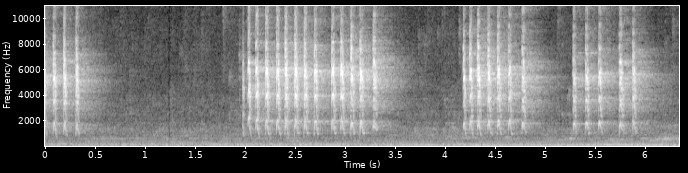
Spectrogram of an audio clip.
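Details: Used as a lure, this Eurasian tree sparrow fighting call comes in clustered bursts of rapid, bright chirps, roughly three per second, separated by quiet pauses of over a second.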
